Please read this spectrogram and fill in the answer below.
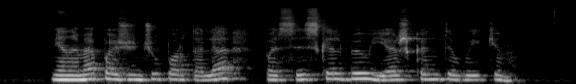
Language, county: Lithuanian, Kaunas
